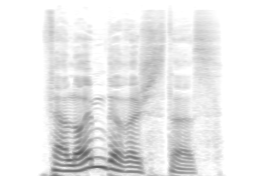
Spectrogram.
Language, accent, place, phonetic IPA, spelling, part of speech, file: German, Germany, Berlin, [fɛɐ̯ˈlɔɪ̯mdəʁɪʃstəs], verleumderischstes, adjective, De-verleumderischstes.ogg
- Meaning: strong/mixed nominative/accusative neuter singular superlative degree of verleumderisch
